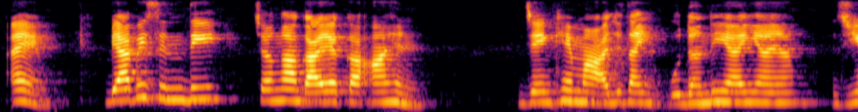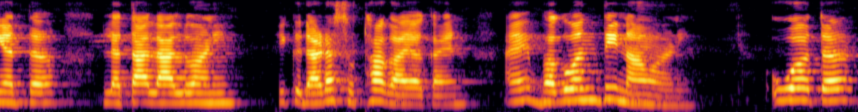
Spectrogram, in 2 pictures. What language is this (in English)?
Sindhi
